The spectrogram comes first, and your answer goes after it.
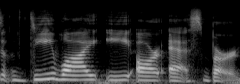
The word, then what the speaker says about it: Dyersburg: Yes, but it's spelled Dyersburg. It's Dyers Berg.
